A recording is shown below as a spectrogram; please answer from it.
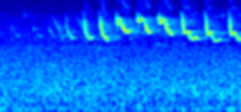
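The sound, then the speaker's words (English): An orange-crowned warbler sings a rapid, high-pitched trill of many quick chirping notes over a faint background hiss. “There's a warbler singing. It might be an orange crown.”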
